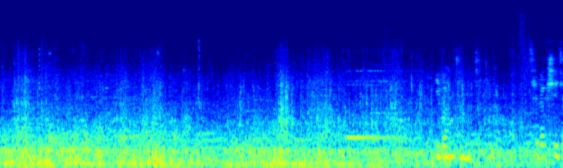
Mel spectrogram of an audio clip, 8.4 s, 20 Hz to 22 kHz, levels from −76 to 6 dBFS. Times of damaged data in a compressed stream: 0.56-0.61, 2.97-3.01

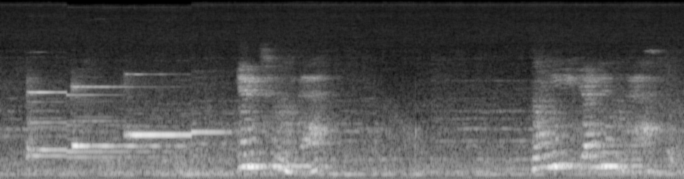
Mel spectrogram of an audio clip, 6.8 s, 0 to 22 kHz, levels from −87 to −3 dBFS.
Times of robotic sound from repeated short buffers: none

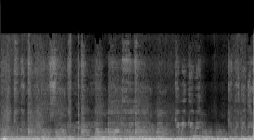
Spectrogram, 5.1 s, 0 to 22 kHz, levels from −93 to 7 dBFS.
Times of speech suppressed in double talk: none

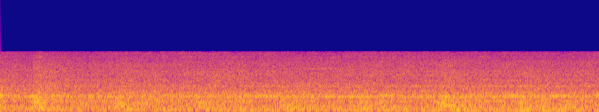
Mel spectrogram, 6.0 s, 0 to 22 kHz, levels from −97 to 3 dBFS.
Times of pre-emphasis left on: none

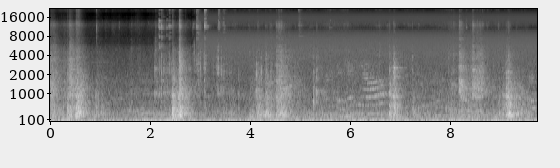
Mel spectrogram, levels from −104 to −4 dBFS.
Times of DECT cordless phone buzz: 2.92-9.75

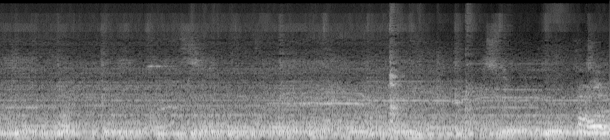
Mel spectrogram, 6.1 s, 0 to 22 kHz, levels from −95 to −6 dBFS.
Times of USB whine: none

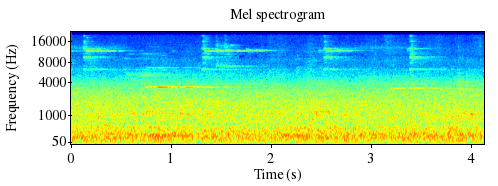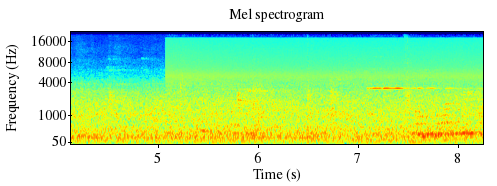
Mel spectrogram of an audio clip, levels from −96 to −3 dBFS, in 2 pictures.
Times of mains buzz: 5.07-8.25

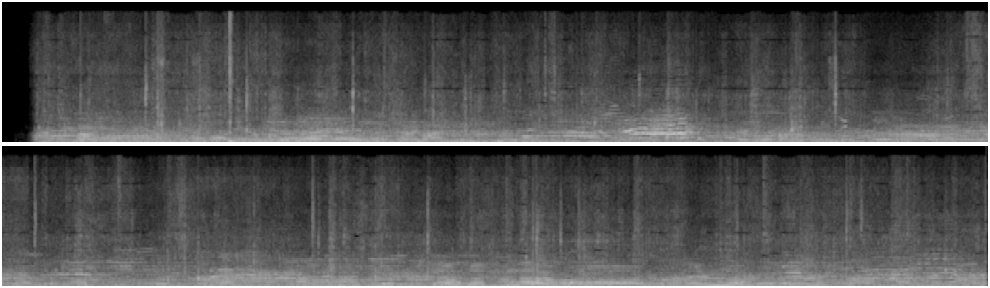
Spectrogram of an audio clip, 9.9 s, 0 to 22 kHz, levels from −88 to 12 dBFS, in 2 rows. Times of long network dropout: none

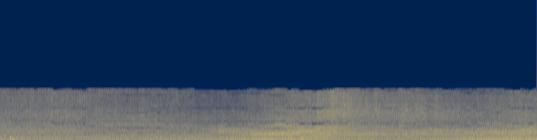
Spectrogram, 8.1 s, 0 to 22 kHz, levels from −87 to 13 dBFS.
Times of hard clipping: none

